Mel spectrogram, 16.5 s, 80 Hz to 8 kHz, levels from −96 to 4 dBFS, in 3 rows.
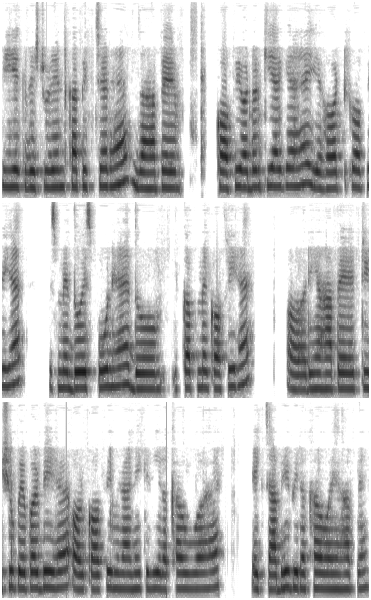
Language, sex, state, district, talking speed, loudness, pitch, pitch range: Hindi, female, Bihar, Muzaffarpur, 180 wpm, -16 LUFS, 240 Hz, 230-255 Hz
